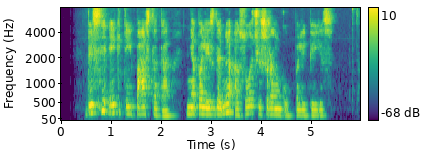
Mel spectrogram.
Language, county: Lithuanian, Telšiai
